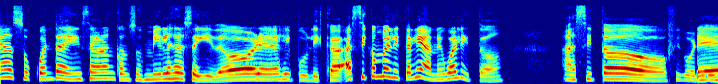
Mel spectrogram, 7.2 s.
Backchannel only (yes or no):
no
